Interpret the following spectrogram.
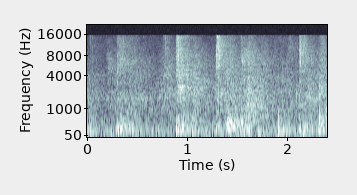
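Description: A few faint footsteps on a hard floor.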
